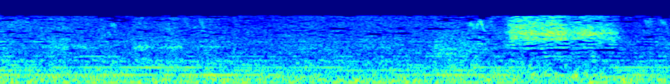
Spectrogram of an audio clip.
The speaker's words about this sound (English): Shh. Yes. You hear that bird? I drove all the way from New Orleans to hear those stupid birds.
